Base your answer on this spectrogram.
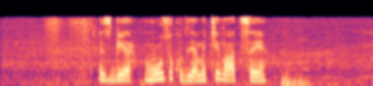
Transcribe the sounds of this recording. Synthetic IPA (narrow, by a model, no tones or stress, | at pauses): zʲbʲermuzɨkud̪lʲɐmɐtʲivat̪sɨji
